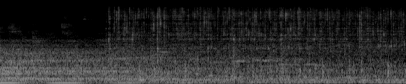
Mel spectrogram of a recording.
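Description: Liquid poured from a Jobo film-processing tank into a plastic bucket: a steady splashing pour that starts suddenly about a second in, after a low hum.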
